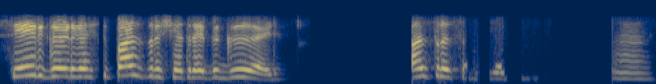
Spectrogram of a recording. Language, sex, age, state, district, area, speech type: Kashmiri, female, 30-45, Jammu and Kashmir, Anantnag, rural, conversation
